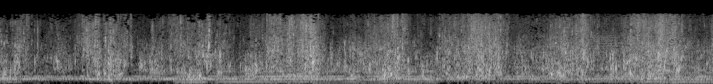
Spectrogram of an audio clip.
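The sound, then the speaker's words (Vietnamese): Someone wades through water at a cave entrance, making repeated sloshing splashes in a steady rhythm, fairly loud and continuous throughout. “Dục Du định phản bác nhưng chợt nghe thấy tiếng lội nước ở phía cửa hang.”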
